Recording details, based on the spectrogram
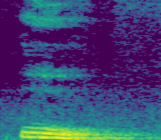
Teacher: U. Close, short, and fast.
